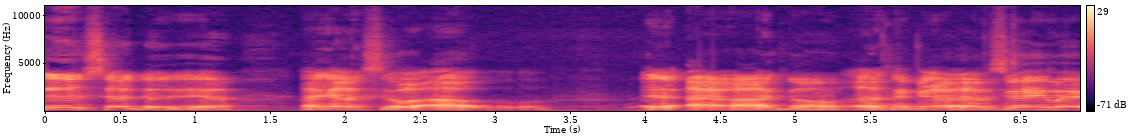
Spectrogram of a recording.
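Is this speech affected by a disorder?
Yes: cerebral palsy; speech disability.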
